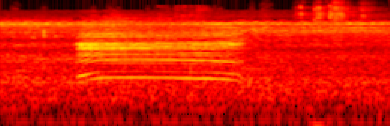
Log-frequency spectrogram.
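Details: A single sheep's bleat lasting about a second, a steady, slightly quavering nasal tone rich in overtones that falls away at the end, over faint hiss.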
